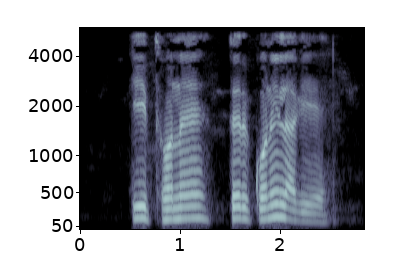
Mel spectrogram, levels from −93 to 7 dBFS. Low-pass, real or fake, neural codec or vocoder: 5.4 kHz; real; none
